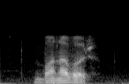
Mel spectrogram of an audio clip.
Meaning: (adjective) 1. oral, verbal 2. intelligent; rational; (adverb) orally, verbally
- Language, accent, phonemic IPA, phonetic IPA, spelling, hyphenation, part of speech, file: Armenian, Eastern Armenian, /bɑnɑˈvoɾ/, [bɑnɑvóɾ], բանավոր, բա‧նա‧վոր, adjective / adverb, Hy-բանավոր.ogg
